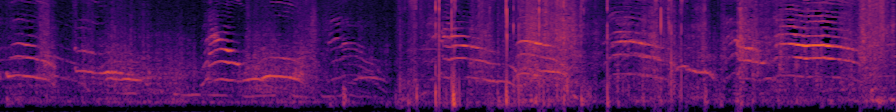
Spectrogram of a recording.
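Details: Hand-raised orphan kittens, four of them at four weeks old, calling their carer awake as they do every day: many overlapping wavering meows, some rising then falling, with rustling and tapping noises underneath.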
